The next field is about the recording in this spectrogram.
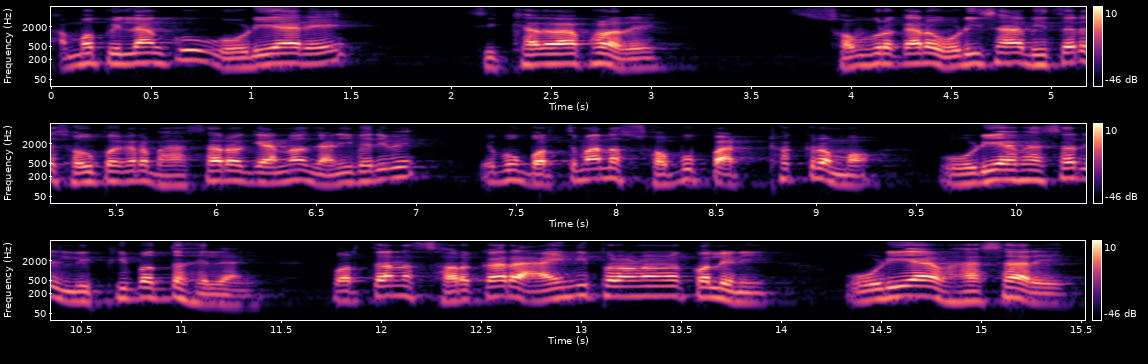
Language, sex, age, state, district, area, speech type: Odia, male, 45-60, Odisha, Dhenkanal, rural, spontaneous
